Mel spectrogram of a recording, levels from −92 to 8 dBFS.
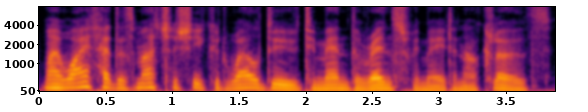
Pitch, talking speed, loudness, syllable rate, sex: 130 Hz, 295 wpm, -17 LUFS, 5.3 syllables/s, male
